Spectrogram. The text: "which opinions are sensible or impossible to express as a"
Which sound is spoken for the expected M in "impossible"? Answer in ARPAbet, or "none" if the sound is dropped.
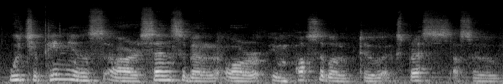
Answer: M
